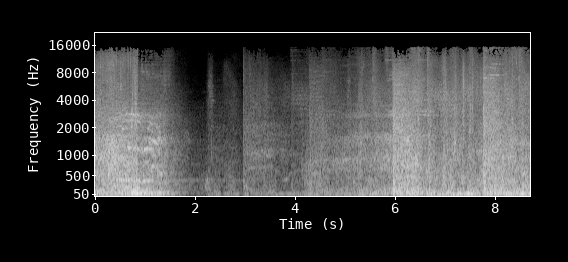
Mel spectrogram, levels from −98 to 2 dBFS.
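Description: A fast ticking, zipping texture rides on the sound from 1.39 to 1.95 s as the level drops by around 20 dB. This is zipper noise: the gain falls in unsmoothed 2 dB steps, roughly twenty per second, and each step clicks.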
